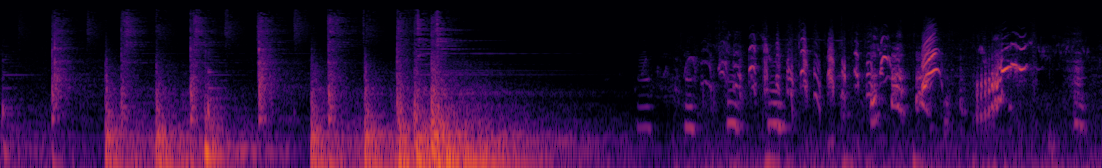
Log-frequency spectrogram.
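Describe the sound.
Squeaky wiping of windows by hand: a few broad rubbing swipes, then many short, high, squealing squeaks in quick succession.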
